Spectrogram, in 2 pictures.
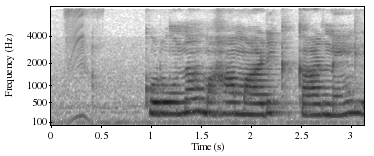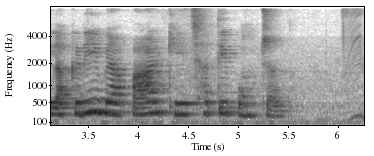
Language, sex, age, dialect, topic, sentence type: Maithili, female, 25-30, Southern/Standard, agriculture, statement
